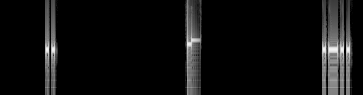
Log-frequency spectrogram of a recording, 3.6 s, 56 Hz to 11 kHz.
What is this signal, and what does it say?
Morse code, heard as a keyed tone, about 40 wpm, 700 Hz. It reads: I L
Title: Single Letters - Phonetic Pronunciation 40wpm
